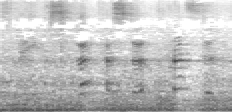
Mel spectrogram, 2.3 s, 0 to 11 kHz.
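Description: Class 37 diesel locomotive's English Electric V12 engine running with a steady low drone as the train moves slowly past, with a voice talking over it.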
